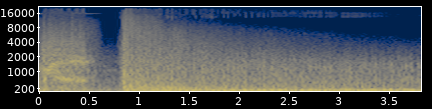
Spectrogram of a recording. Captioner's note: explosion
